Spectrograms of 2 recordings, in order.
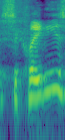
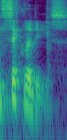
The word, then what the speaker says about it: Cyclades: it in the video so I've heard Cyclades and cichlidies so those are the two pronunciations I've heard but again you know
